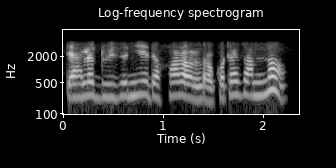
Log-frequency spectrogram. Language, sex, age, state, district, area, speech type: Assamese, female, 30-45, Assam, Charaideo, rural, conversation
